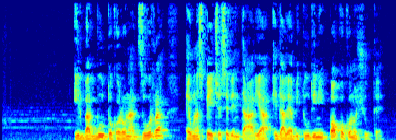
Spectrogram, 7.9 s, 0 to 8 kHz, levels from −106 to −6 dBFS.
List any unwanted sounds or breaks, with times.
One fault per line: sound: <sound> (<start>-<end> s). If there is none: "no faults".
no faults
